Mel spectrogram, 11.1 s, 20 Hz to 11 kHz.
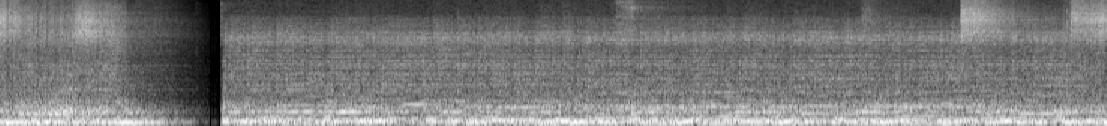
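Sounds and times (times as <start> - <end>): dense loud grindcore music: 0.0 - 11.0.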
